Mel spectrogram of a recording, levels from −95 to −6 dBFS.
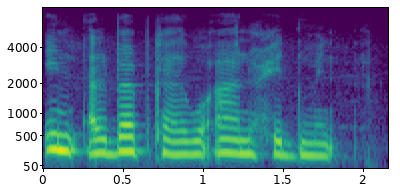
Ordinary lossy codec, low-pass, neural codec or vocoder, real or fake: none; 7.2 kHz; none; real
